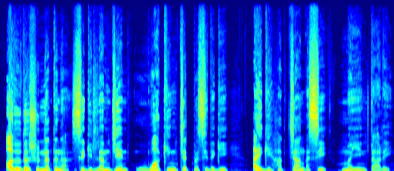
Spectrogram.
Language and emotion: Manipuri, neutral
